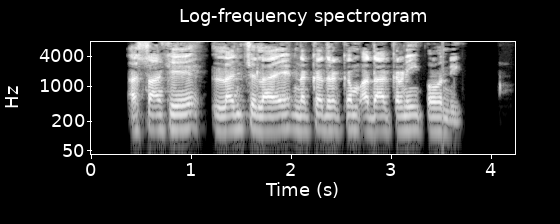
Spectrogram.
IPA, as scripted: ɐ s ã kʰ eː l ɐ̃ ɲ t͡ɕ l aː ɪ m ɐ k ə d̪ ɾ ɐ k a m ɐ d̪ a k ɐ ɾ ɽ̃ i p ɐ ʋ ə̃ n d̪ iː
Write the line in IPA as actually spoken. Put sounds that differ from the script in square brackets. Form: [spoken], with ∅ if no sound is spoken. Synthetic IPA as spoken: ɐ s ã kʰ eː l ɐ̃ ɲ t͡ɕ l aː ɪ [n] ɐ k ə d̪ ɾ ɐ k [ə] m ɐ d̪ a k ɐ ɾ ɽ̃ i p ɐ ʋ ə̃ n d̪ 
